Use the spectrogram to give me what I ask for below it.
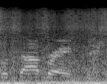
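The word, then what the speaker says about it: LeSabre: It's actually pronounced Le Sabre.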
